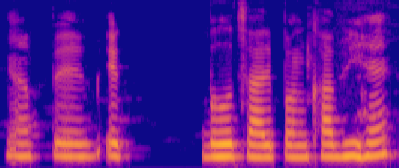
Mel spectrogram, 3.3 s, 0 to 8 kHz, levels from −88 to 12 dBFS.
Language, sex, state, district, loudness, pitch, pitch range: Hindi, female, Jharkhand, Palamu, -15 LUFS, 220 Hz, 220-230 Hz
